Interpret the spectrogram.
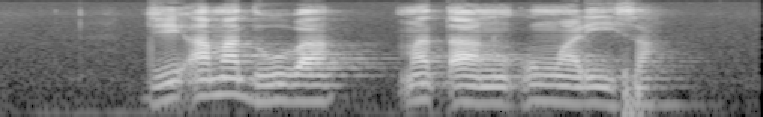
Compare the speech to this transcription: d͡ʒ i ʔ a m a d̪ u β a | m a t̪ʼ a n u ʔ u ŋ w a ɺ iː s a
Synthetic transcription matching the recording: d͡ʒ i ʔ a m a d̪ u β a | m a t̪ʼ a n u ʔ u ŋ w a ɺ iː s a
